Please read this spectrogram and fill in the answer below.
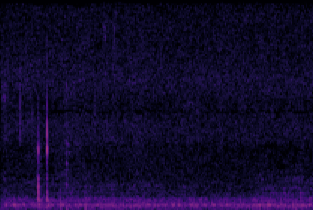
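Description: Two quick, sharp, high ticks about a quarter of a second in from a tit feeding among Japanese cedar cones, over a faint steady hum.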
